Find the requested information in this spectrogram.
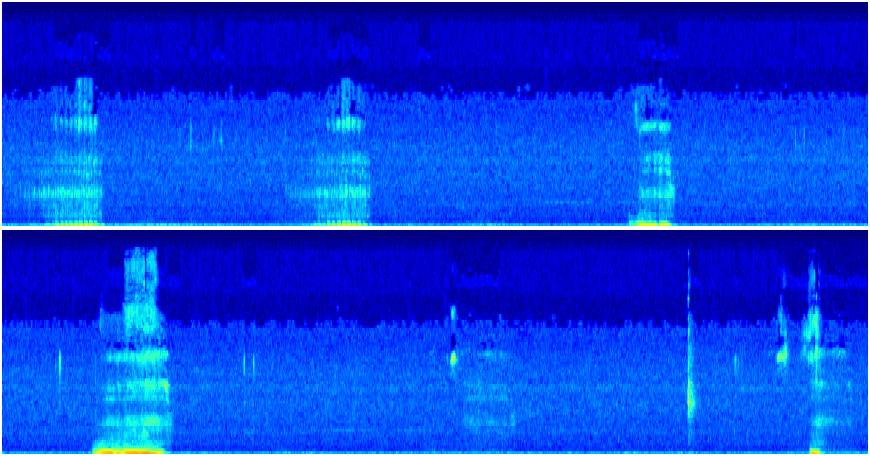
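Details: Pet cat snoring indoors while asleep: soft, low rasping breaths spaced every few seconds, one louder longer snore midway, and quiet between.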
